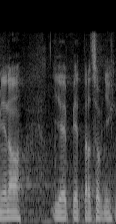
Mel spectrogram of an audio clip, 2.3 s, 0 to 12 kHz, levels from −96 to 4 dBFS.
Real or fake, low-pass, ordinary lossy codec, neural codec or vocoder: real; 7.2 kHz; AAC, 48 kbps; none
